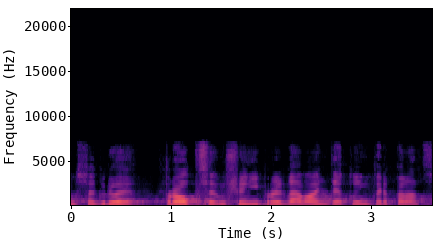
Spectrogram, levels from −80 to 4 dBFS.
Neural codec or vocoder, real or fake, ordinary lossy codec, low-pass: codec, 16 kHz, 1 kbps, FunCodec, trained on Chinese and English, 50 frames a second; fake; Opus, 64 kbps; 7.2 kHz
